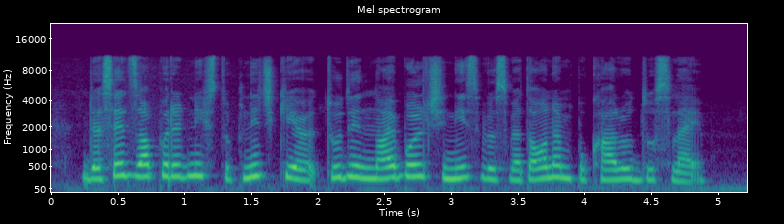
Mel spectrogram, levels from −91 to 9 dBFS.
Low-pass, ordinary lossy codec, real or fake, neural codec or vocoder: 10.8 kHz; none; real; none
